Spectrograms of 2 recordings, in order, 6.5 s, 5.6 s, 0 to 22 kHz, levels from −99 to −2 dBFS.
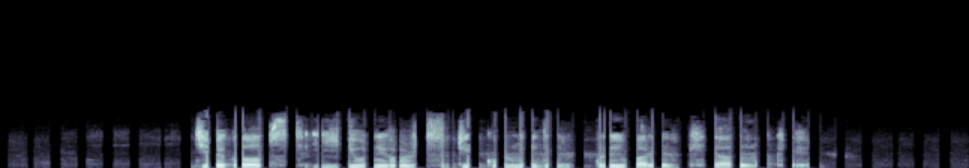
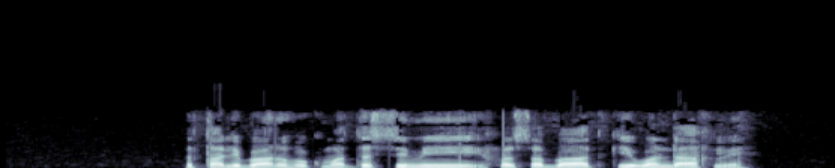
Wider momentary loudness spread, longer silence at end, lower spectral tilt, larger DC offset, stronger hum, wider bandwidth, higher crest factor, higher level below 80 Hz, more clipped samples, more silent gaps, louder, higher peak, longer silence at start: first, 13 LU vs 8 LU; first, 1.05 s vs 0.6 s; second, -4.5 dB/octave vs -6.5 dB/octave; neither; neither; about the same, 7.6 kHz vs 7.8 kHz; about the same, 20 dB vs 16 dB; about the same, -54 dBFS vs -54 dBFS; neither; first, 1.92-1.97 s vs none; second, -20 LUFS vs -14 LUFS; about the same, -2 dBFS vs 0 dBFS; about the same, 1.3 s vs 1.25 s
